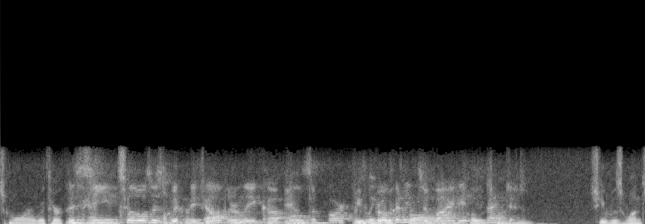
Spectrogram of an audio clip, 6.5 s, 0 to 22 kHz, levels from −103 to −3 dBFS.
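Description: No technical faults can be heard in this speech recording. The sound carries the band limit of call microphone processing, with nothing above 8 kHz, and the light coding of an AMR wideband (HD Voice) link, which fits a rate of 12.65 kbit/s.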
